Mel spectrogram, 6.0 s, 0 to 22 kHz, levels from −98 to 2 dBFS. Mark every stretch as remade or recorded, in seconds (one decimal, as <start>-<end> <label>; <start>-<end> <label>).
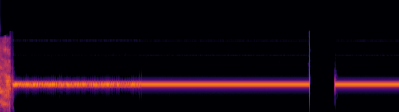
0.0-2.1 remade; 2.1-6.0 recorded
